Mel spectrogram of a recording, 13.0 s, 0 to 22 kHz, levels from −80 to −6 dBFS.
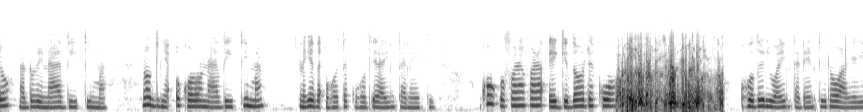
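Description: From 9.23 s to 10.88 s the speech, carried at clear wideband quality that fits AMR-WB at around 12.65 kbit/s, gives way to a codec payload misread. The decoder takes each frame's bits from the wrong positions, likely because octet-aligned packing is being read as bandwidth-efficient. The speech becomes garbled, warbling noise that barely tracks it. On a spectrogram the harmonic striations dissolve into smeared broadband texture, and the waveform envelope stops following syllables until "ũhũthĩri wa".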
